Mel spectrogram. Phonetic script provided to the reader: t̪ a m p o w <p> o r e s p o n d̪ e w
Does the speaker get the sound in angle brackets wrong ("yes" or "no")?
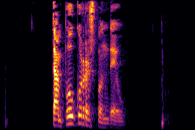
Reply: yes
